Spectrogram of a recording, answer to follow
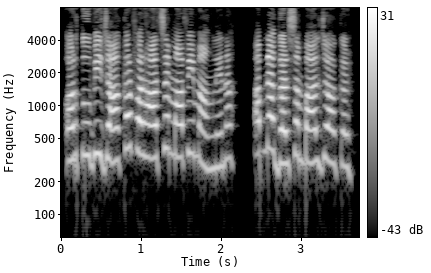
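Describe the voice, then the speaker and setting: This is a scolding cartoon father, voiced by a woman. He lectures his wife and daughter in a very high, bright voice. The sound is dry and close to the mic. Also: normal speed, dry recording. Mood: lecturing. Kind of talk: cartoon voice acting.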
